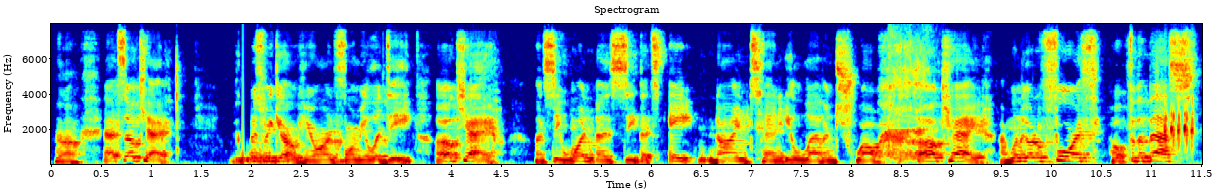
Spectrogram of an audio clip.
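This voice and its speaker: A man's voice: fairly high pitch, unhurried. A man hosting a tabletop racing game, casually counting spaces aloud and asking players to lock in their moves. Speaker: host running the game. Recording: echoey room with noise.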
